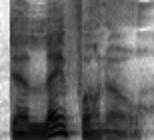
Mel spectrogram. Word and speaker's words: teléfono: Yeah, and when you say this word in Spanish, it's teléfono, right? Is that right? Teléfono. But in English, it's different. Telephone.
